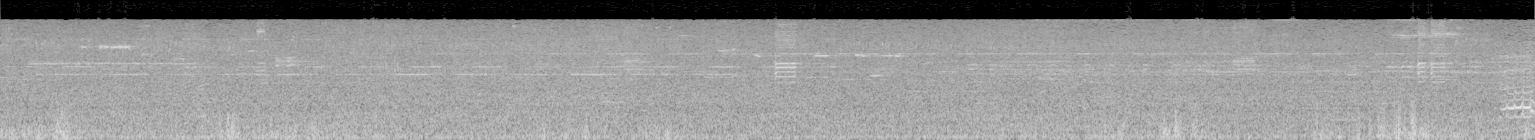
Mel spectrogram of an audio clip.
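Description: Dense motorbike and scooter traffic: a steady din of many small engines, with frequent short horn beeps and a louder surge near the end.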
